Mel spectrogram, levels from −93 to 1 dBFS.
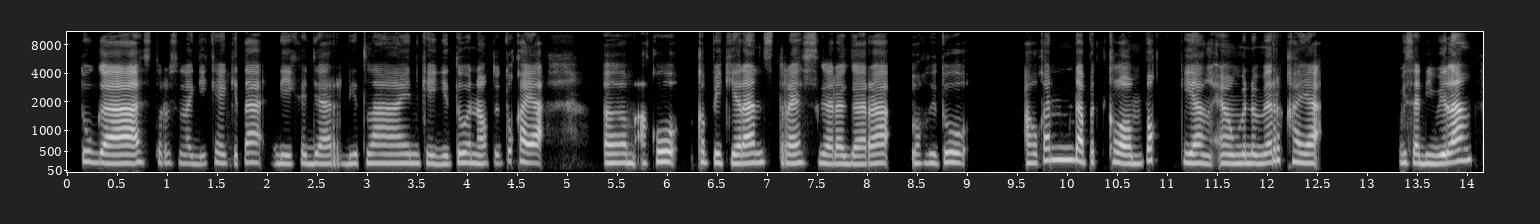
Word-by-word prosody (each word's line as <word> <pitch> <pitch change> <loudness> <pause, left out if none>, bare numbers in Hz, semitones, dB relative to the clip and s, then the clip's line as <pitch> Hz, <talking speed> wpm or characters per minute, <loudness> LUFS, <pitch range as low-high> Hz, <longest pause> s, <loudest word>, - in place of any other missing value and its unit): tugas, 215 -2 +6
terus 220 -1 -12
lagi 195 -2 -8
kayak 215 -2 -7
kita 230 +3 -2 0.2
dikejar 205 0 -4
deadline 215 +1 -2
kayak 195 -2 -5
gitu, 225 +2 -1
nah 200 -1 0
waktu 210 - -11
itu 255 - -7
kayak, 225 -4 +4 0.6
mmm, 220 0 +1
aku 245 +2 +2 0.2
kepikiran, 220 -1 +2
stress 215 0 -2
gara-gara 200 +1 +1 0.2
waktu 215 -1 -6
itu, 230 0 0 0.6
aku 220 0 -2
kan 280 +5 0 0.2
dapet 240 -2 +3
kelompok 215 +4 +2 0.3
yang 215 -2 +2
emang 210 0 0
benar-benar 210 +6 0
kayak, 225 -4 +1 0.8
bisa 220 -1 -1
dibilang, 210 +7 +5
215 Hz, 125 wpm, -24 LUFS, 205-225 Hz, 0.8 s, tugas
